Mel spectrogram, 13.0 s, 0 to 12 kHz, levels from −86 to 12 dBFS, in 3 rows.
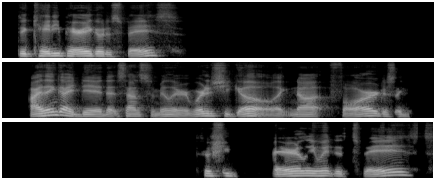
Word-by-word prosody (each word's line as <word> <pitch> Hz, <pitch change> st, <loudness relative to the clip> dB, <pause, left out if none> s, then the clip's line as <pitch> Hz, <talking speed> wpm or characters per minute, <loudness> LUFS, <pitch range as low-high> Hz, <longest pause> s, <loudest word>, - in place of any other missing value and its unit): Did 130 Hz, -2 st, +1 dB
Katy 135 Hz, +2 st, +4 dB
Perry 135 Hz, -1 st, +5 dB
go 130 Hz, 0 st, +3 dB
to 115 Hz, -, -4 dB
space? 145 Hz, +9 st, -4 dB, 2.8 s
I 125 Hz, +3 st, +5 dB
think 185 Hz, +4 st, +4 dB
I 135 Hz, -, +4 dB
did, 110 Hz, -1 st, -3 dB
that -, -, -5 dB
sounds 125 Hz, -1 st, -5 dB
familiar. 100 Hz, -3 st, -5 dB
Where 120 Hz, +6 st, 0 dB
did 135 Hz, -1 st, -1 dB
she 135 Hz, -3 st, -6 dB
go? 100 Hz, -, +1 dB
Like, -, -, -7 dB
not 105 Hz, +2 st, -5 dB
far? 140 Hz, +3 st, 0 dB
Just 120 Hz, -3 st, -9 dB
like 105 Hz, -2 st, -9 dB, 2.2 s
So 140 Hz, -, -1 dB
she 140 Hz, +1 st, -4 dB, 0.4 s
barely 145 Hz, +5 st, +4 dB
went 145 Hz, -1 st, +1 dB
to 130 Hz, -, -2 dB
space? 170 Hz, -, -1 dB
130 Hz, 130 wpm, -22 LUFS, 110-145 Hz, 2.8 s, Perry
